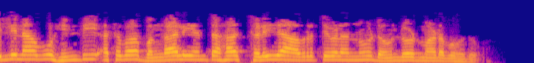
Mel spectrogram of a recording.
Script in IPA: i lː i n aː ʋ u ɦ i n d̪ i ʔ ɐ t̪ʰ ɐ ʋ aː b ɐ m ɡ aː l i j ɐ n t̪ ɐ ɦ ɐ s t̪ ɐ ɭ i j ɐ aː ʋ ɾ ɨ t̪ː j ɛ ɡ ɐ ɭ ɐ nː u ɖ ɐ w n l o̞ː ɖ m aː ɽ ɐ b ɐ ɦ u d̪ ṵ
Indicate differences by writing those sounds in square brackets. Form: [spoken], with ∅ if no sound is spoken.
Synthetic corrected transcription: i lː i n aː ʋ u ɦ i n d̪ i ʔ ɐ t̪ʰ ɐ ʋ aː b ɐ [ŋ] ɡ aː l i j ɐ n t̪ ɐ ɦ ɐ s [t̪ʰ] ɐ ɭ i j ɐ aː ʋ ɾ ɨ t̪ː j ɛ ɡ ɐ ɭ ɐ nː u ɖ ɐ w n l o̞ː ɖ m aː ɽ ɐ b ɐ ɦ u d̪ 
